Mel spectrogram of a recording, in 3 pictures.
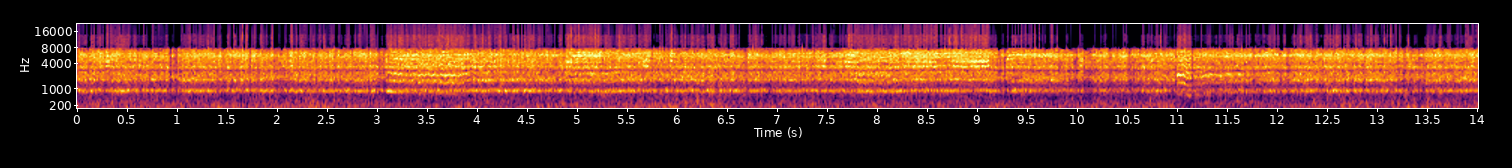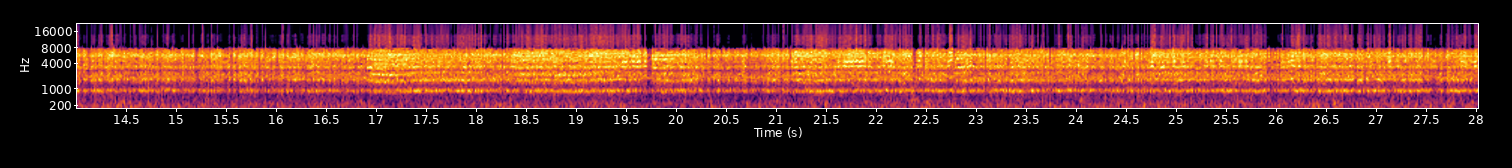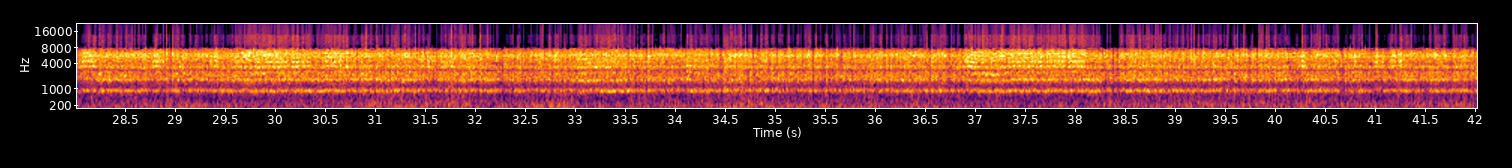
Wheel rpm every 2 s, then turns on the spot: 230, 230, 220, 230, 230, 220, 230, 230, 230, 220, 230, 230, 230, 230, 230, 230, 230, 230, 230, 230, 230.
none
